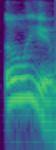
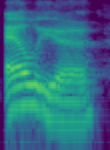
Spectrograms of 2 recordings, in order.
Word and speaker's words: Aaliyah: Aaliyah's name is pronounced Aaliyah, like the singer Aaliyah. I had a supervisor. That's probably where the name came up, but I did a fancy spelling. Midnite pronounced it as Elia.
